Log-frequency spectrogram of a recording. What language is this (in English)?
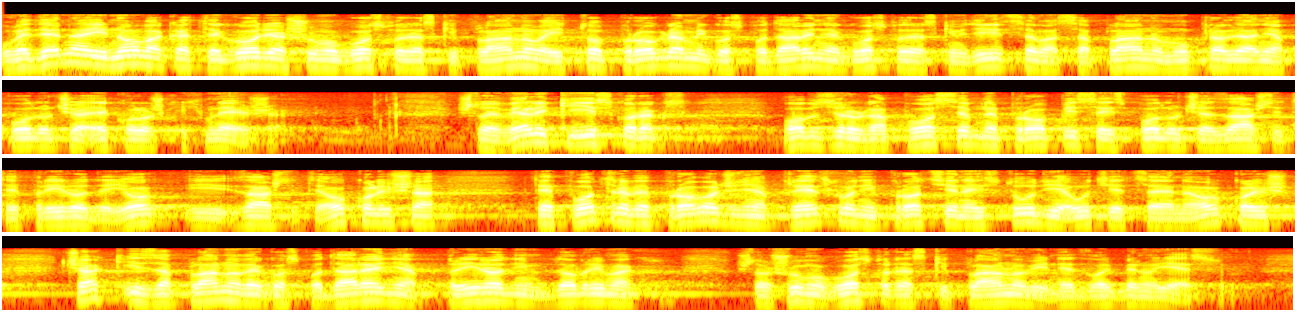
Croatian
